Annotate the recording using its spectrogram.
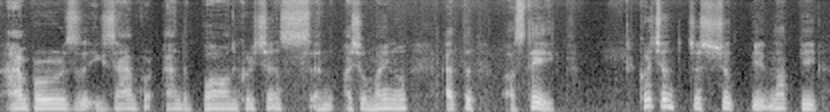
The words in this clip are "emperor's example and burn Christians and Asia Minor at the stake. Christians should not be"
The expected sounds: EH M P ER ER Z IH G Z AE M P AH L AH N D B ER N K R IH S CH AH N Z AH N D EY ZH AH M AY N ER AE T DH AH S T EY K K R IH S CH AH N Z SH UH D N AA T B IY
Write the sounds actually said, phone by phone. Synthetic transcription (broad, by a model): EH M P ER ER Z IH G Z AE M P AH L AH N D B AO N K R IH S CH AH N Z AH N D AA SH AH M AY N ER AE T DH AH S T EY K K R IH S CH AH N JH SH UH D N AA T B IY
